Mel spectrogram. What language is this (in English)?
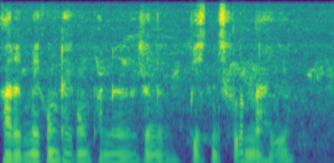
Bodo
